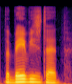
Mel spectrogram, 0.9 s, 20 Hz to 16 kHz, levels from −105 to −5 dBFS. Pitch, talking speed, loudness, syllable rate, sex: 120 Hz, 200 wpm, -17 LUFS, 6.3 syllables/s, male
